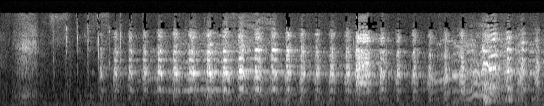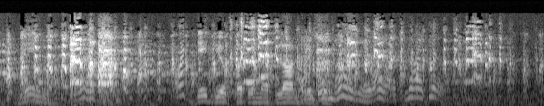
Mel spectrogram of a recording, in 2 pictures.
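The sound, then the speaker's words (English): The cast of The Goon Show imitate clucking brood chickens in a dense, continuous chorus of warbling cackles and squawks, loud, with a brief spoken line near the start. “Ladies and gentlemen, with the entire cast unfortunately turned into brood chickens, we are forced to close this series of The Goon Show.”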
